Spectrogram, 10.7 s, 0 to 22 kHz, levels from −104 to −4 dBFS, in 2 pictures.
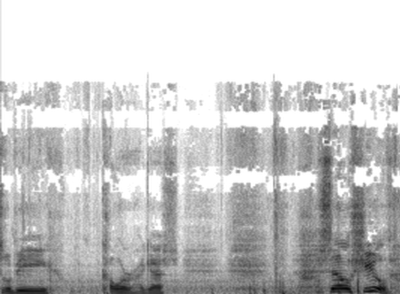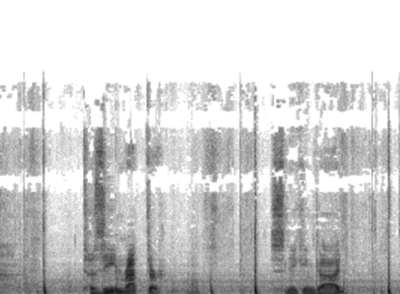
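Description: At 4.35 s (about 36 ms) and 6.81 s (about 62 ms), a corrupt frame concealed: the decoder caught damaged AAC data and covered it, rather than passing on the squeak of undetected errors. The lengths fit one, then two, frames.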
